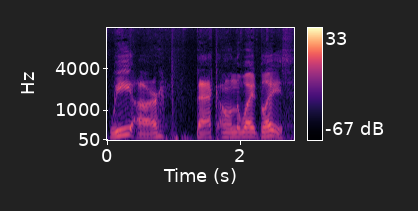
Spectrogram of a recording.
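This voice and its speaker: A middle-aged man hosting a hiking vlog, talking to the camera under a tarp outdoors in the woods in a relaxed, chatty way with lots of "uh"s. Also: mid-range voice, slow, lo-fi sound. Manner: relaxed and chatty, many filler "uh"s. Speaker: hiking vlogger. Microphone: camera at arm's length.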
